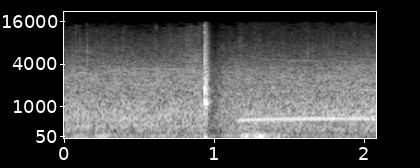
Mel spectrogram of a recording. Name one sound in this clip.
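A wooden baseball bat cracks sharply against a ball.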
